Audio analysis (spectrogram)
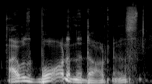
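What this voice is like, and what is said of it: Bane character voice impression. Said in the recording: “do my Bane impression ... It's not that bad. It's all right.”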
